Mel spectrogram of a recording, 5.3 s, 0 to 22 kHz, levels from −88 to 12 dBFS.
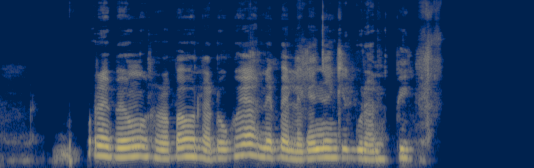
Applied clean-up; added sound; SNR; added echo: neural mask model Resemble Enhance denoiser.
